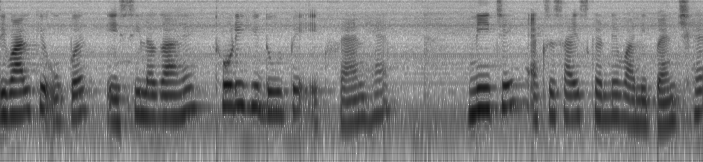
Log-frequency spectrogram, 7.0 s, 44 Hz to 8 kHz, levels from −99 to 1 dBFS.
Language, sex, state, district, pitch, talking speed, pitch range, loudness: Hindi, female, Chhattisgarh, Raipur, 205 Hz, 160 wpm, 185-225 Hz, -19 LUFS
